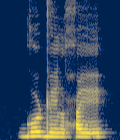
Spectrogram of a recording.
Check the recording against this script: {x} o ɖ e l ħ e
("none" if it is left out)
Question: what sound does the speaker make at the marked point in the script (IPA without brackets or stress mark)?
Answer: ɡ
